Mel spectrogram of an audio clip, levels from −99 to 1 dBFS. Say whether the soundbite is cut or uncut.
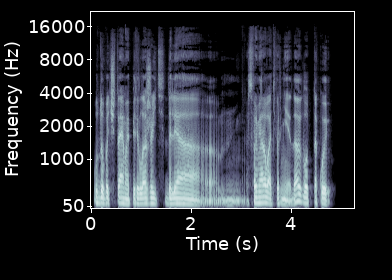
uncut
